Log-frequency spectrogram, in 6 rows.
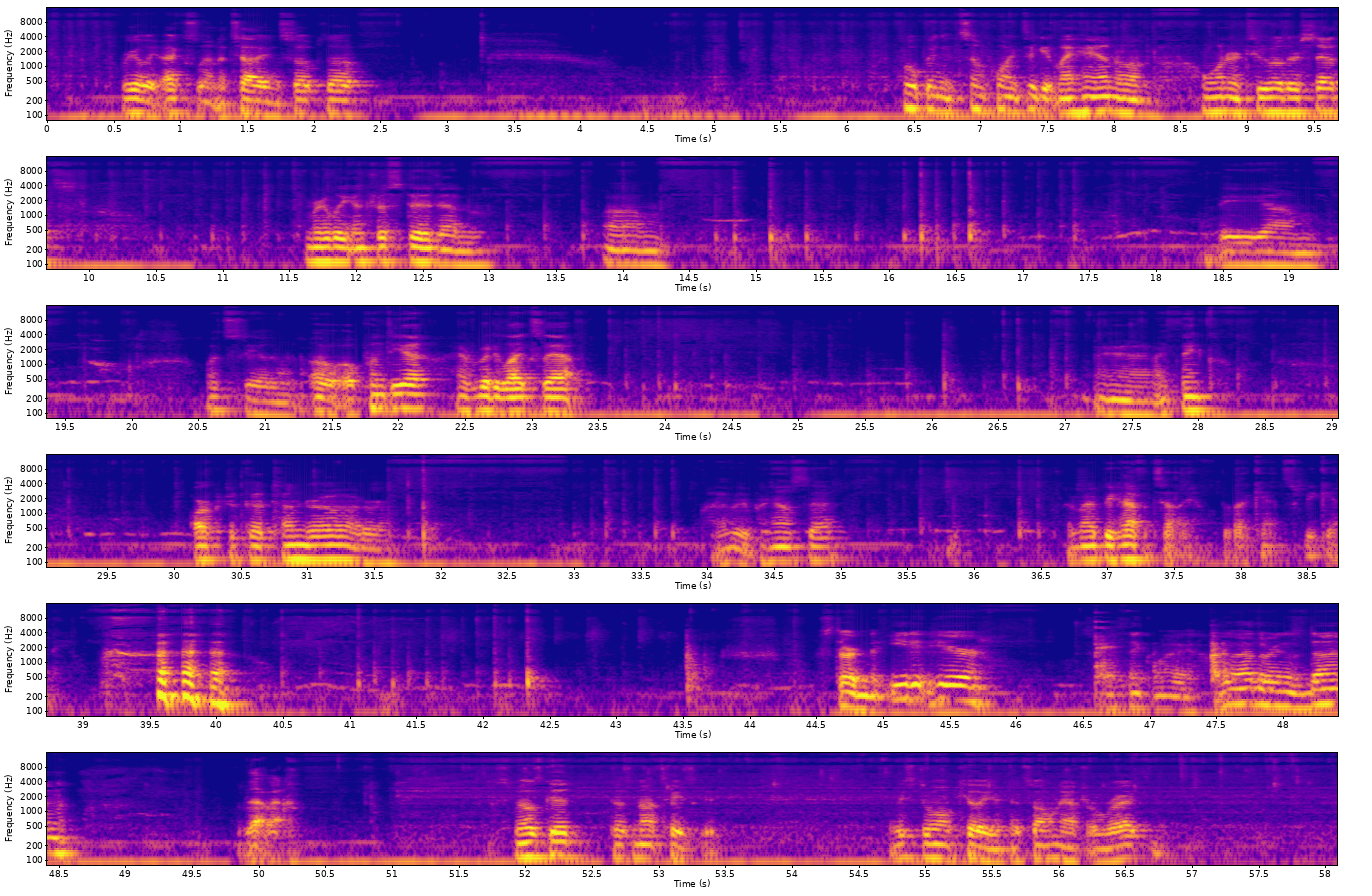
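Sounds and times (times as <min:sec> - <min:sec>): shaving brush lathering soap: 0:00.0 - 0:01.1, 0:04.6 - 0:18.4, 0:22.5 - 0:37.2, 0:50.6 - 0:58.0.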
